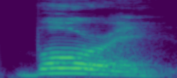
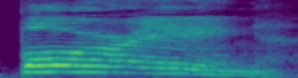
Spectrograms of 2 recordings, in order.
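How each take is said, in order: First: Said in the usual way. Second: "boring" stretched long, loud and high, then falling; emphatic, long-held "boring"; drawn-out "boring". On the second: Real, not acted. Mocking how dull it was.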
